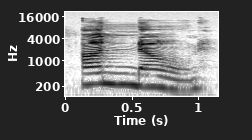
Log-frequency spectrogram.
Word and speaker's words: unknown: a prefix and the K will still be silent unknown in this word we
